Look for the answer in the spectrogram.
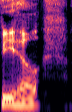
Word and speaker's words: Vigil: Mike, my last name is spelled like Vigil. It's pronounced V-Hill.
